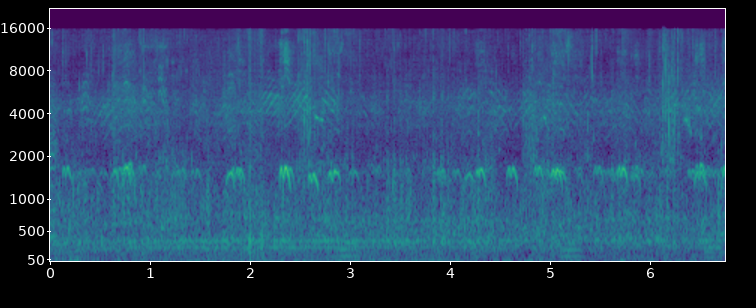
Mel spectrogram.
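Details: A winter flock of migrant ducks calls at Nagahama on Lake Inawashiro on a bright morning. Thin, high whistles sound in irregular bursts from many birds, with faint splashes and wind behind them.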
